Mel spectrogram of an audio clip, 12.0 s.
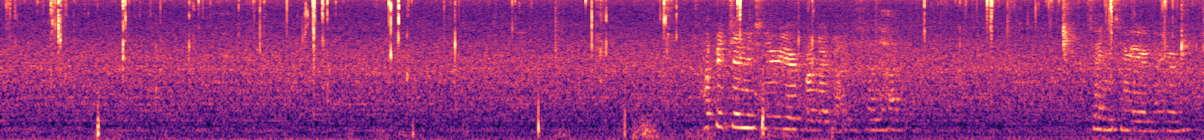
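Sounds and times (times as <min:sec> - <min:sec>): chicken being torn and chewed: 0:00.0 - 0:08.2, 0:09.2 - 0:11.9
steady background hiss: 0:00.0 - 0:12.0.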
